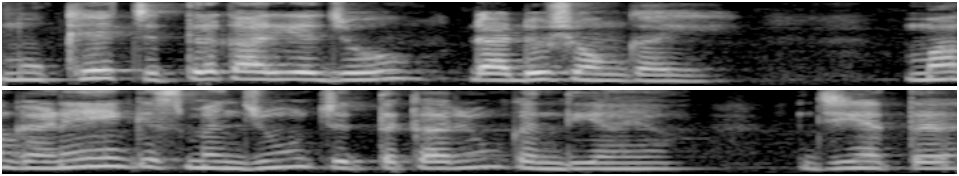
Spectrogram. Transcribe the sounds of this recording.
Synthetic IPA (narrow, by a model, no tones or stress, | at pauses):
mũːkʰet͡ɕɪt̪ɾəkaːɾijəd͡ʑoːɗaːɖʱoʃɔ̃ːŋkaːɦe | mãːɡʱɐɽ̃ẽkɪsmənɪ̆d͡ʑũt͡ɕɪt̪ɾəkaːɾijũkɐ̃nd̪iaːɦijũː | d͡ʑiːə̃t̪ɐ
